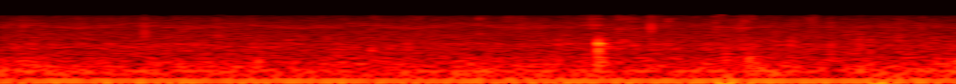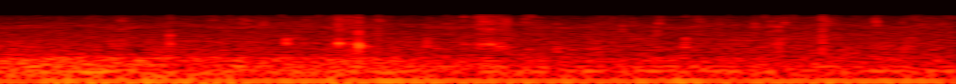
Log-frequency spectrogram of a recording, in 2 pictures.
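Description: Dog chewing a raw pig's leg and trotter: irregular crunches and clicks of teeth on bone and hoof, over a steady low hum.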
